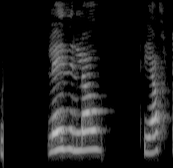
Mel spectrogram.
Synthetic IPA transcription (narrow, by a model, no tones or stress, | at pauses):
leːjðɪnlaːw | θviawft̪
